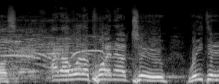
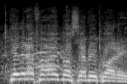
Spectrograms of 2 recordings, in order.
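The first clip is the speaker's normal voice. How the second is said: calling out; 3 semitones higher, 4 dB louder, faster than usual. Real, not acted. Host calling out to crowd.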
